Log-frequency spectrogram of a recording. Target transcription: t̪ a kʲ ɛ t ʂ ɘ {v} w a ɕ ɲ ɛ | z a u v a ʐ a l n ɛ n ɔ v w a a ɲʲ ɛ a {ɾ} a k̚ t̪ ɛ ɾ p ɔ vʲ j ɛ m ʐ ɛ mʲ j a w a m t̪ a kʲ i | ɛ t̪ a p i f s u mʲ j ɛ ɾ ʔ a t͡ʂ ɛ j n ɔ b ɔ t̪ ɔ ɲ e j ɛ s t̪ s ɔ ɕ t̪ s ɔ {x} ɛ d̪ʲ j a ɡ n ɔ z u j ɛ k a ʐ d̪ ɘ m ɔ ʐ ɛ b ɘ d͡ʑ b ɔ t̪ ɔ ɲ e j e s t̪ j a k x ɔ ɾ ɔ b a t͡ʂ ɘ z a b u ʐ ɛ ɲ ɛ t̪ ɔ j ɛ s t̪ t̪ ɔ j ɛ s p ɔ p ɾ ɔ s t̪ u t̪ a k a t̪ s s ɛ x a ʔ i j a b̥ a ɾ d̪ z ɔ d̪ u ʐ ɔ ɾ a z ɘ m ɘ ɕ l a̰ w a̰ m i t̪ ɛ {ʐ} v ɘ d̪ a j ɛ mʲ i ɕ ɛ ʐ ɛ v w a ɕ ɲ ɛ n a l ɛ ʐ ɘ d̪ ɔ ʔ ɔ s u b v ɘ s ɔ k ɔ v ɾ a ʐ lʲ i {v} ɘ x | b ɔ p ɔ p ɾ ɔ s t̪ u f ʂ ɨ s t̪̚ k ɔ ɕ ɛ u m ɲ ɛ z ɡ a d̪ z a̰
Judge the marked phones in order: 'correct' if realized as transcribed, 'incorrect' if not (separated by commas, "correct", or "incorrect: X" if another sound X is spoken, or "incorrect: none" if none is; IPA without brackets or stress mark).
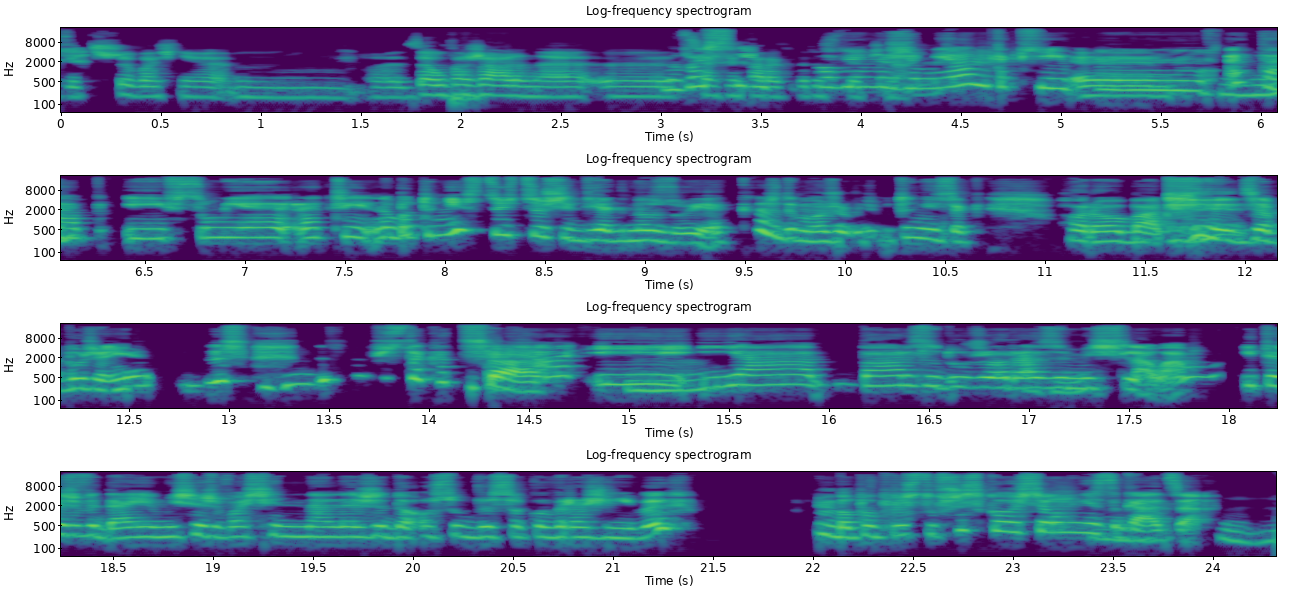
correct, correct, incorrect: ɕ, correct, correct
